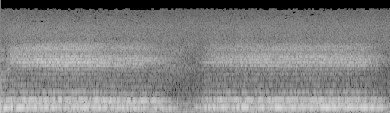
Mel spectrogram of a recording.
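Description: Mixed-voice high school choir singing two long held chords, with a brief dip between them about three seconds in; the second chord fades out near the end.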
